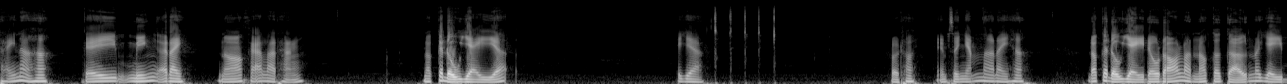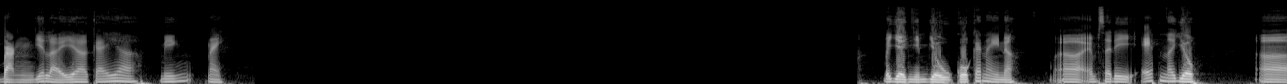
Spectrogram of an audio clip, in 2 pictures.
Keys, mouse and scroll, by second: 3.4 alt+middle click, 4.1-4.8 scroll up 1, 4.8-9.5 drag, 9.7 alt+middle click, 10.5 alt+middle click, 12.7 click, 14.0 alt+middle click, 15.2 alt+middle click, 15.5 scroll up 1, 15.6 alt+middle click, 15.9 alt+middle click, 16.1 scroll up 1, 16.5 click, 18.0 click, 19.0 click, 19.5 scroll down 1, 19.7 alt+middle click, 20.0 scroll down 1, 20.2 alt+middle click, 20.8 click, 21.0 alt+middle click, 21.2 middle click, 21.3 alt+middle click, 22.2 scroll up 1, 22.4 alt+middle click, 22.9 middle click, 23.3 alt+middle click, 24.8 alt+middle click, 25.6 scroll up 1.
